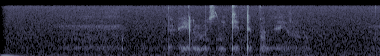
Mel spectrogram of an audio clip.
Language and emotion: Russian, neutral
